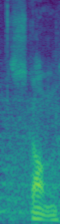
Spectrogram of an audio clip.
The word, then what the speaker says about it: scone: pronounce it do you say scone or scone scones scones correct so the correct pronunciation is scone and it's not just my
